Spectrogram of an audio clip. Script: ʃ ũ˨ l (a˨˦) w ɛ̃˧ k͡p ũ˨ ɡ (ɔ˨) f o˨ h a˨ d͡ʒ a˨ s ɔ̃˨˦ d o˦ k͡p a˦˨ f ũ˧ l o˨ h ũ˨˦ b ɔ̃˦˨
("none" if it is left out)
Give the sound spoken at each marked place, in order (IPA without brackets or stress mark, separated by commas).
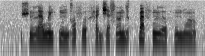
a˨˦, ɔ˧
